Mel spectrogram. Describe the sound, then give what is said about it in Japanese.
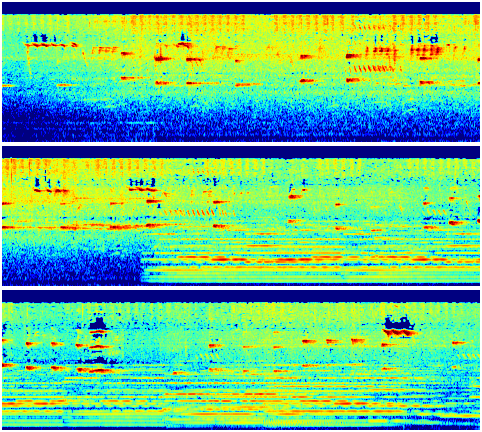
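Water rail calls in a wide wetland at Yoshihara in Kasai, in winter: shrill, scattered high chirps, then a long, steady, harmonic squealing call that holds on for several seconds, with no voices. “姿の見づらいクイナですがこの鳴き声を覚えると意外とあちこちにいることが分かりました葛西の吉原から聞こえてきたクイナの声広大な湿地がクイナの冬の生活を支えていました”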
